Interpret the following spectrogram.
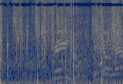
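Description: A basketball bouncing twice on an outdoor hard court, about a second apart, with faint shouts from the players.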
